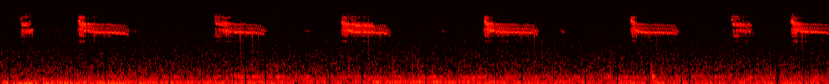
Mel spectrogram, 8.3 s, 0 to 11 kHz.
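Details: Twelve-day-old spotless starling chicks, four in a nest in Spain, recorded 1 June 2022. Rough, breathy rasps repeat about every second and a half, with occasional short extra notes and low rumble beneath.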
